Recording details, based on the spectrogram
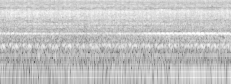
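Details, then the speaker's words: Idle after an alternator replacement, voltmeter showing the new alternator charging: thin, steady high-pitched whine over a quiet, even idle; owners say it's the belt making the sound but have no real idea, cause unconfirmed, may take it to a garage. "So the voltmeter reads that the new alternator is working. However, there is this new high-pitched sound which we have no idea what it is."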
